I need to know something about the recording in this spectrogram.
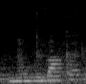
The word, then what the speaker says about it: Baca: Vaca. Huh? Vaca. Oh, you say it more like with the B.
